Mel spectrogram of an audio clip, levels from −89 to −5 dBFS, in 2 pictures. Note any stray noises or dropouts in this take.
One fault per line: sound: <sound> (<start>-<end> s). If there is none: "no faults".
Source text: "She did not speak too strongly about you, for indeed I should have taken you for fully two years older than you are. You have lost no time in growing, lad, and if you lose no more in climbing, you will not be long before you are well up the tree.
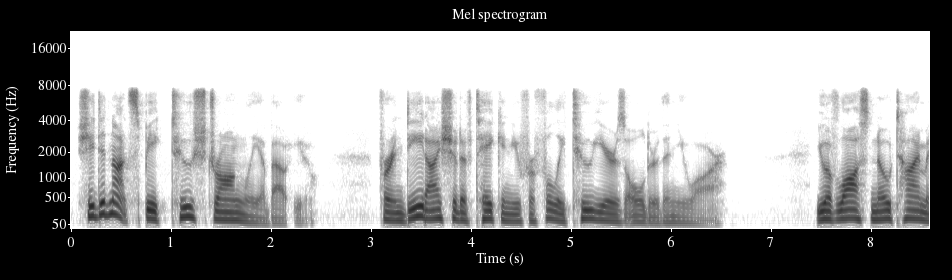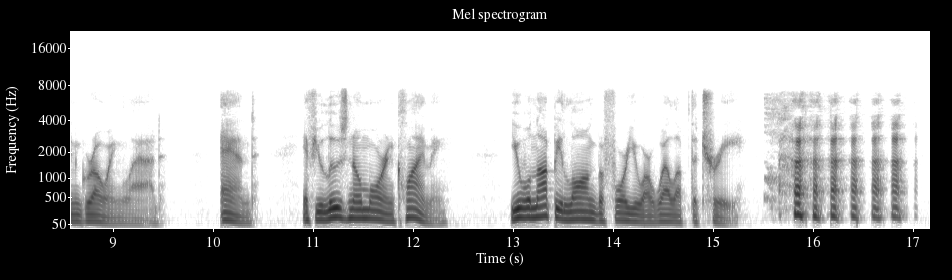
sound: laugh (15.5-17.1 s)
